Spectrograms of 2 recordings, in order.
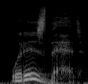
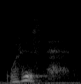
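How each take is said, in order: First: Exclaimed puzzled question; mock surprise. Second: Soft, half-muttered question; hushed puzzled query; quiet aside. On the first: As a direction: react in disbelief at the beard. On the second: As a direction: ask it under your breath at the mirror. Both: Real, not acted.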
